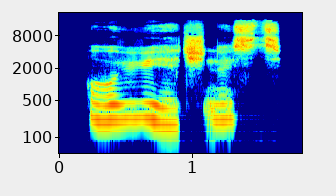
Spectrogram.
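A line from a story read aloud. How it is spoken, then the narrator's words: Trembling voice. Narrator (Russian): дрожащим голосом произнесла Азимандия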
